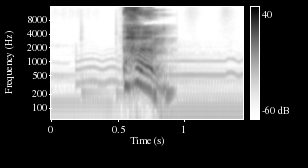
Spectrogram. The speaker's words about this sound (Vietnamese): cụ lý hắng giọng ra hiệu cho anh lính im bặt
